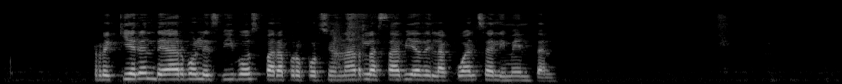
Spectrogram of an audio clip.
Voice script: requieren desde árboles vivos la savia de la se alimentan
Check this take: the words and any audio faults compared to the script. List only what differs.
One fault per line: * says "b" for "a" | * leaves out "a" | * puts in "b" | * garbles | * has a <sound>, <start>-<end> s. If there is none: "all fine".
* says "de" for "desde"
* puts in "para proporcionar"
* puts in "cual"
